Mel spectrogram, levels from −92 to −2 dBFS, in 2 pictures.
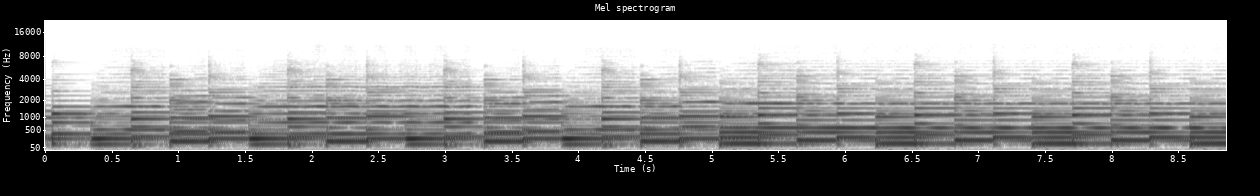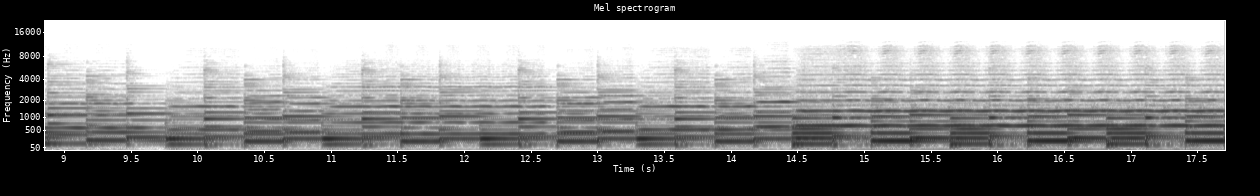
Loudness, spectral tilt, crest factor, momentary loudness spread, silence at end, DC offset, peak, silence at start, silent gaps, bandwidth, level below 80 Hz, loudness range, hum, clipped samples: -25 LUFS; -9 dB/octave; 16 dB; 6 LU; 0 s; under 0.1%; -8 dBFS; 0 s; none; 10 kHz; -66 dBFS; 5 LU; none; under 0.1%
